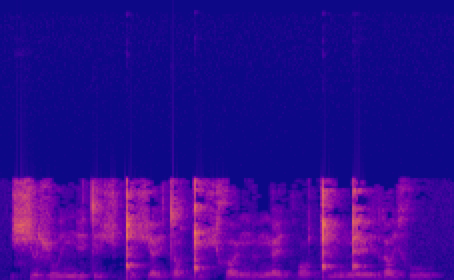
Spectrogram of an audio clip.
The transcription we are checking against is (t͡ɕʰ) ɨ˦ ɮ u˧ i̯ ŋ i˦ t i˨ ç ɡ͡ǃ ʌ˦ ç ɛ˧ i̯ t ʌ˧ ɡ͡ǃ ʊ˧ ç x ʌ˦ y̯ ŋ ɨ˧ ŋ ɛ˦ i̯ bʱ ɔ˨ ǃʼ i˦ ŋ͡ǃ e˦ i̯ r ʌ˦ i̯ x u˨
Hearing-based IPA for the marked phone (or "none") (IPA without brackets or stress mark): ɕ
